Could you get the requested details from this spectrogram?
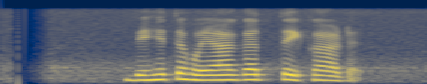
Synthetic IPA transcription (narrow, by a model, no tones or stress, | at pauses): beɦet̪əɦojaːɡat̪ːəekaːɖə̰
